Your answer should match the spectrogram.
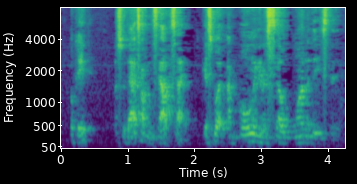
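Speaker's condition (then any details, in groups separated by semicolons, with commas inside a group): No condition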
